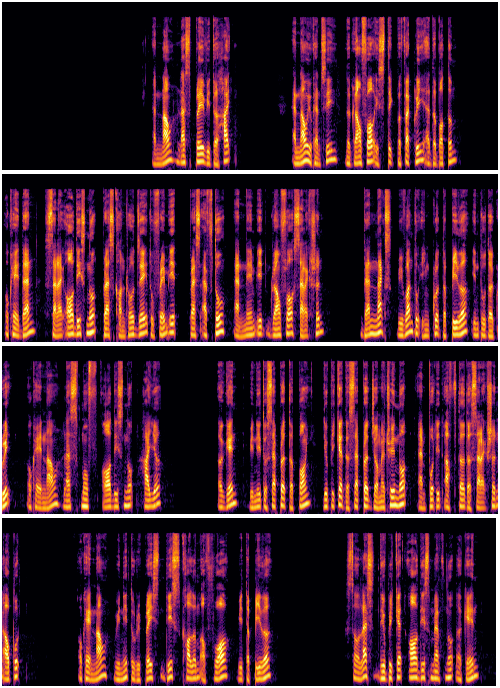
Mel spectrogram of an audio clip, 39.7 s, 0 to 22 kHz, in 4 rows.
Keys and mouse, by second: 0.8-2.6 drag, 4.6 click, 5.0 click, 5.2 click, 6.3 click, 6.9 click, 7.2 click, 7.8 click, 8.8 click, 9.7 click, 10.7-11.7 drag, 12.3 ctrl+j, 13.4 F2, 15.4 o, 20.9 click, 21.1-21.8 drag, 21.8 click, 22.5 g, 24.5 drag, 25.5 drag, 26.2 click, 27.0 shift+d, 29.2 drag, 29.7 drag, 30.6 click, 35.9 click, 36.4 click, 37.1 click, 38.6 drag, 39.2 shift+d.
